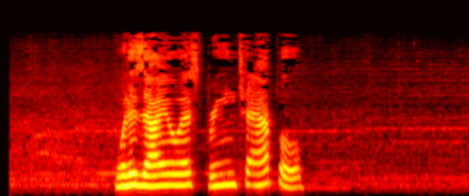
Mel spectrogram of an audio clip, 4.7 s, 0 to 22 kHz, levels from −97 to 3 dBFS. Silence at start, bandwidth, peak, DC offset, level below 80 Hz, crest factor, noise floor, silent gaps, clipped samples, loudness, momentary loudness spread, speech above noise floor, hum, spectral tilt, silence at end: 1.15 s; 11.5 kHz; -2 dBFS; under 0.1%; -76 dBFS; 22 dB; -57 dBFS; none; under 0.1%; -19 LUFS; 12 LU; 38 dB; none; -4.5 dB/octave; 1.65 s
